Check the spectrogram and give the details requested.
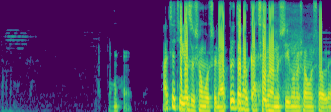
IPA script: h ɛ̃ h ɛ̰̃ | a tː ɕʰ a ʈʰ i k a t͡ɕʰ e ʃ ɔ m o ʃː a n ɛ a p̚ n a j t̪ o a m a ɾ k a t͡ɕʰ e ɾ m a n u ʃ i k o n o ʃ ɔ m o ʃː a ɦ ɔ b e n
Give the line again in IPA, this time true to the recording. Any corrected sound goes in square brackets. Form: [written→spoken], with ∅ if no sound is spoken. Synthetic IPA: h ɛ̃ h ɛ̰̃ | a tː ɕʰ a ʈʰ i k a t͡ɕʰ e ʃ ɔ m o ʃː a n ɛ a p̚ n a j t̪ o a m a ɾ k a t͡ɕʰ e ɾ m a n u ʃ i k o n o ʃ ɔ m o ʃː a ɦ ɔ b e n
